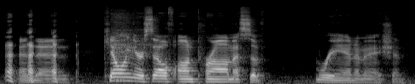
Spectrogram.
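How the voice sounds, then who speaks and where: This late-thirties male podcast co-host keeps things casual, trading dry, sarcastic jabs. He speaks unhurriedly in a medium-pitched, fairly bright voice whose pitch swings widely.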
